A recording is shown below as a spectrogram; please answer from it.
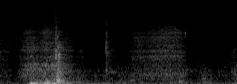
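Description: Faint handling noise of a motorcycle battery being worked out of a tight compartment by hand: a soft scrape and a low bump about half a second in, then quieter rubbing.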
